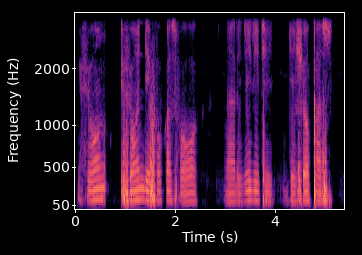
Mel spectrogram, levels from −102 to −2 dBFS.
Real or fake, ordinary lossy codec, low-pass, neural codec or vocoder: real; none; 3.6 kHz; none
